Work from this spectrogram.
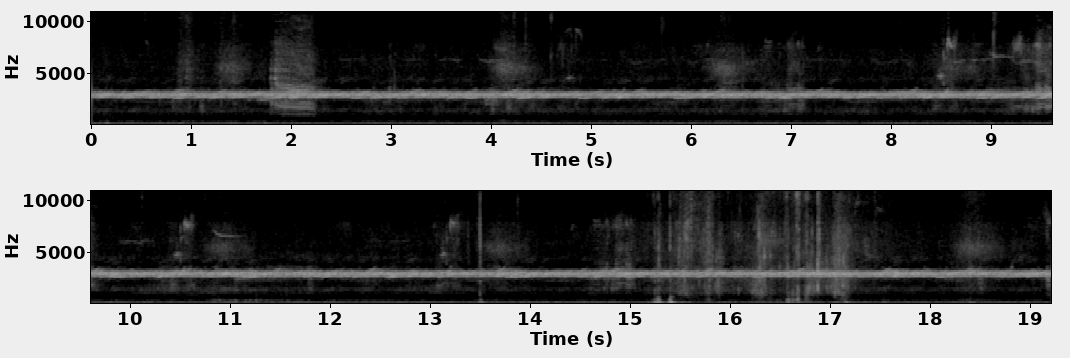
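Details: Spring peepers calling out back at a blueberry farm, many voices merging into a steady, unbroken high ringing chorus, with a few brief louder sounds over a faint low rumble of background noise.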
